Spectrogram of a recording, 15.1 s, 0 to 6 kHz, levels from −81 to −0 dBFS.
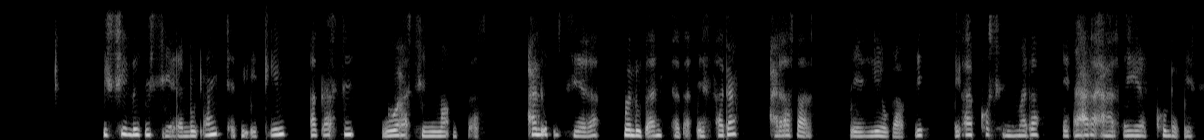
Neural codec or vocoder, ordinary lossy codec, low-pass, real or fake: codec, 16 kHz, 1 kbps, FreqCodec, larger model; AAC, 32 kbps; 5.4 kHz; fake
